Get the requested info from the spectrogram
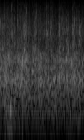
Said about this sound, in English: And today they're here, and I'd like for our folks to welcome them. Would you, with a round of applause? Thank you for being with us.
